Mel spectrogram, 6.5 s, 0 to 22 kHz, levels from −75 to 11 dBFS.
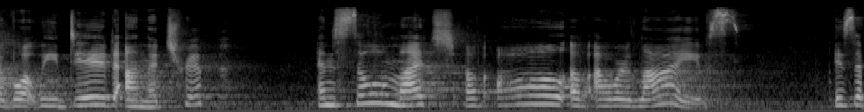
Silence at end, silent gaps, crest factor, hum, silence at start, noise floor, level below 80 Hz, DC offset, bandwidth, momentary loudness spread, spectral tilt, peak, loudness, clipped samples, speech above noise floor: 0 s; none; 20 dB; none; 0 s; -51 dBFS; -68 dBFS; 0.3%; 16 kHz; 9 LU; -2 dB/octave; -2 dBFS; -22 LUFS; under 0.1%; 29 dB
